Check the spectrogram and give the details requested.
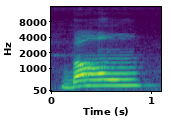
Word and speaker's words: bom: But when M is at the end of a syllable or a word, it changes. It doesn't sound like M anymore. It nasalizes the vowel before it. Bom, com, sim, também, homem. You don't really pronounce the M. You just nasalize the vowel.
